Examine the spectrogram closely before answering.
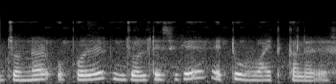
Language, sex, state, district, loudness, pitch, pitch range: Bengali, female, Assam, Hailakandi, -15 LUFS, 220 Hz, 200-240 Hz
